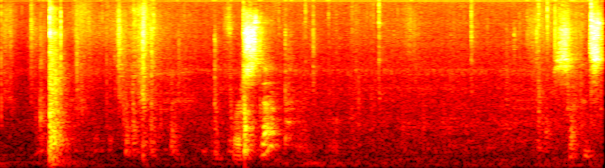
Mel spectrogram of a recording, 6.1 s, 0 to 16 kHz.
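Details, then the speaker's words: 1992 Mercedes R129 SL door after door check (strap) replacement: door swings through both detent stops with only soft clean clicks, no creak or pop; quiet door check. "i barely hear anything actually i don't hear anything at all looks like it's good"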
